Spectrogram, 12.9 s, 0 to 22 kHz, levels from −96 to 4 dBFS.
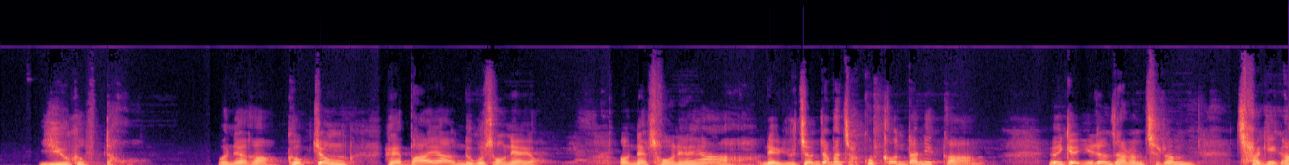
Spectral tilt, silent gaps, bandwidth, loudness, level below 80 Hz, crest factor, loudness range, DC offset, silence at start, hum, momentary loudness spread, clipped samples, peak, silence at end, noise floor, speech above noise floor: -5.5 dB/octave; none; 16 kHz; -15 LUFS; -46 dBFS; 16 dB; 2 LU; under 0.1%; 0.4 s; none; 13 LU; under 0.1%; 0 dBFS; 0 s; -60 dBFS; 46 dB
